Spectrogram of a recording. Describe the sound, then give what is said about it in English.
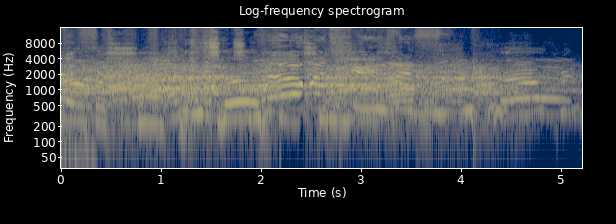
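A crowd of Word of Faith church members yells loudly all at once in a blasting prayer, a dense, overlapping wall of fervent cries that holds steady for several seconds before easing slightly at the end. “When church members got violent, they would also perform blasting prayers. Blasting, which is how Word of Faith members pray, it's almost unbearable to play on radio.”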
